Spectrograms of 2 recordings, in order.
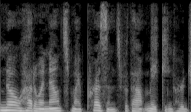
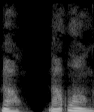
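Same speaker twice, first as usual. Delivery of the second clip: soft half-whisper with fear underneath; 4 dB quieter than usual. Reading a story aloud, voicing a character's short reply: half-whispering. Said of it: "she whispers".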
